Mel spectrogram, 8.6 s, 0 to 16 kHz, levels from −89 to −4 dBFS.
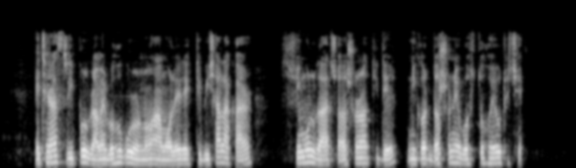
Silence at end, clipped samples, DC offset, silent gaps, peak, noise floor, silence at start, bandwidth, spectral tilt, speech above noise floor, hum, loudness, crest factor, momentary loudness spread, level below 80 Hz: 0.8 s; under 0.1%; under 0.1%; none; -2 dBFS; -86 dBFS; 0.55 s; 8 kHz; -5.5 dB/octave; 68 dB; none; -18 LUFS; 16 dB; 9 LU; -52 dBFS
